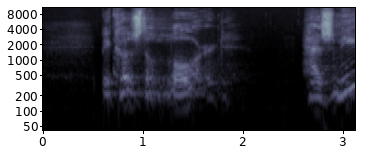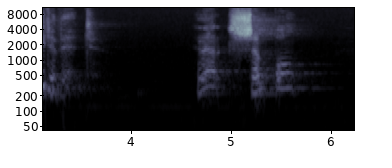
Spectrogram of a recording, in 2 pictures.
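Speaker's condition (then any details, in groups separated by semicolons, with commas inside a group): Hoarseness after vocal cord surgery; not smooth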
